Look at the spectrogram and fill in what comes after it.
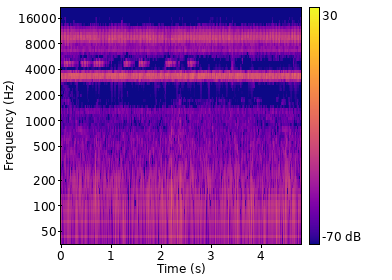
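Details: Cicadas singing by a fire: an even, sustained high-pitched whine and an airy hiss above it, a few short pulsed notes, and a soft low rumble throughout.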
